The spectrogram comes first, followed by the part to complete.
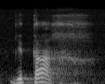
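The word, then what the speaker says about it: guitare: Vai magitar, palavra guitarre, guitar. O gui gui tem som de gui gui e o e final é mudo. E o r soa com um r carregado de carro. Carro, né?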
